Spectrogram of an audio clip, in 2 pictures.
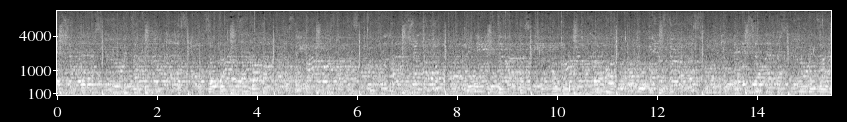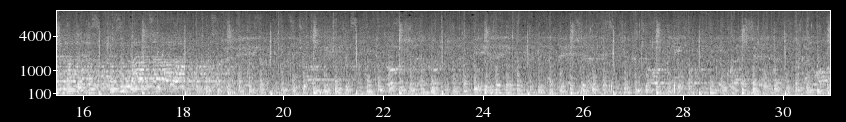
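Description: Steady rain with fine drop ticks, layered over slow music with long held notes; the music thins out a little over halfway through.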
